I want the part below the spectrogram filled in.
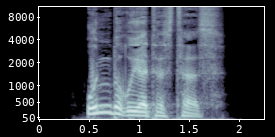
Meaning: strong/mixed nominative/accusative neuter singular superlative degree of unberührt
- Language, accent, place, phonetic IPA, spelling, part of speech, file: German, Germany, Berlin, [ˈʊnbəˌʁyːɐ̯təstəs], unberührtestes, adjective, De-unberührtestes.ogg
